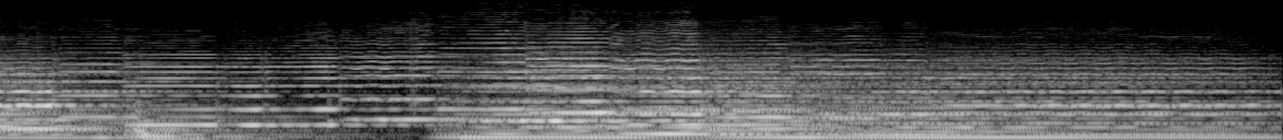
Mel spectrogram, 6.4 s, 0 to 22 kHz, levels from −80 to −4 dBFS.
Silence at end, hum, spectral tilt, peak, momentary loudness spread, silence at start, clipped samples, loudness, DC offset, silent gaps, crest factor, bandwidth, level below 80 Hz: 0 s; none; -5.5 dB/octave; -6 dBFS; 7 LU; 0 s; under 0.1%; -23 LUFS; under 0.1%; none; 16 dB; 16 kHz; -40 dBFS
